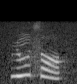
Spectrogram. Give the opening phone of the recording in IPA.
ɳ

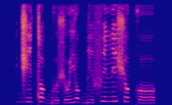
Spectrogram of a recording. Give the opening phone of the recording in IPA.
d͡ʒ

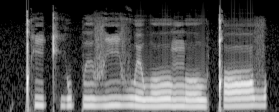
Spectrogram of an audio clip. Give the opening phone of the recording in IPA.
ǃʰ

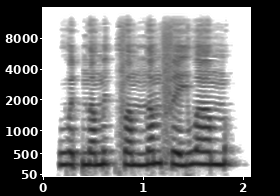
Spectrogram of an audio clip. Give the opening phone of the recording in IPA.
w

